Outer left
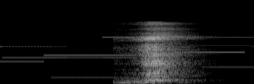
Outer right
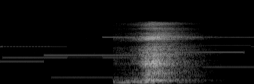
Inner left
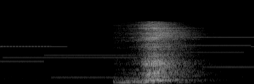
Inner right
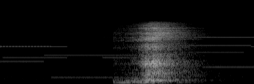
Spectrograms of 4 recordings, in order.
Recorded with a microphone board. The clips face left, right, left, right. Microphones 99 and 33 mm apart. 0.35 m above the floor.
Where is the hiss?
25° right (ahead or behind), 1.4 m.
